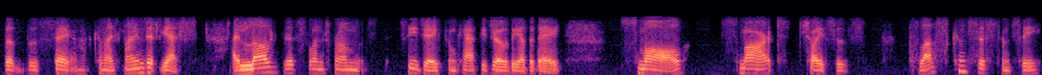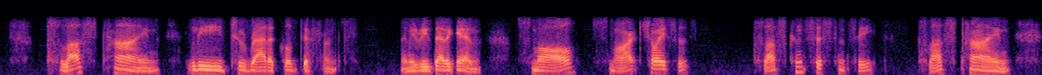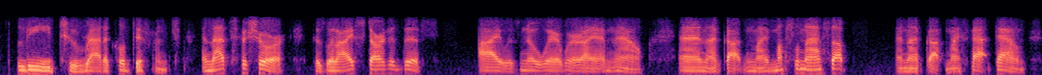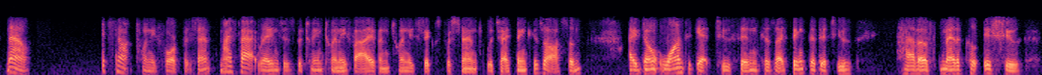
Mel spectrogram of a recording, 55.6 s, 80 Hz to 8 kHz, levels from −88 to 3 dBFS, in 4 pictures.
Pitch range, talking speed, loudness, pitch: 100-120 Hz, 120 wpm, -19 LUFS, 110 Hz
